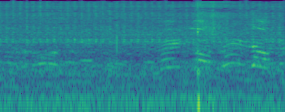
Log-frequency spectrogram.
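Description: A single sharp slap of a hand striking a volleyball about one and a half seconds in, over crowd voices and a steady low hum.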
